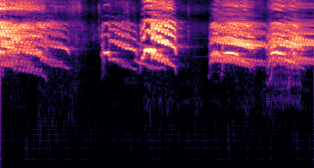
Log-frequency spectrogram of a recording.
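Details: Caged parrots in a group produce three harsh, buzzy squawk bursts within about three seconds, each rough and noisy with a slight downward slide, separated by brief silences.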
